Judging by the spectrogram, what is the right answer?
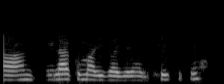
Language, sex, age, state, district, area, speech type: Maithili, female, 18-30, Bihar, Madhubani, rural, conversation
